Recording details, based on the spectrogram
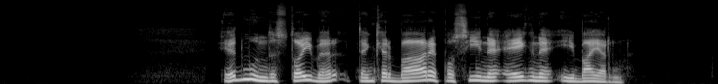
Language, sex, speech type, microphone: Norwegian, male, read, Shure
